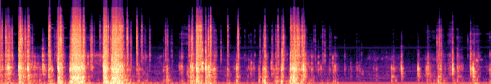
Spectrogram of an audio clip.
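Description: Knocks, bumps and clatters of handling at a wooden kitchen cupboard holding steel pots and pans. The loudest come about one and a half and two seconds in, and after about six seconds only light clicks remain.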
